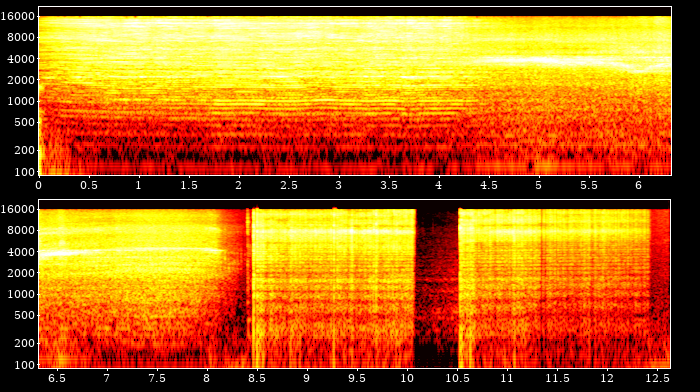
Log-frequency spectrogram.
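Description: Electric angle grinder scoring steel tubing, cutting a groove along a small crack beside an old weld so the repair weld can penetrate; its high whine dips in pitch briefly about six seconds in. Then, after an edit, a wire-feed welder crackles in two short runs with a brief silence between them.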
